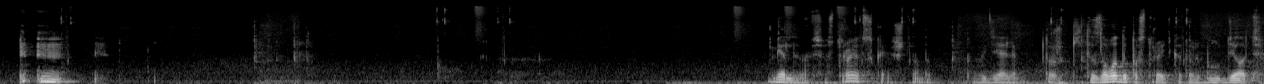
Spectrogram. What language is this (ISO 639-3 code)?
rus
